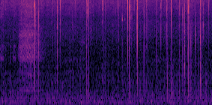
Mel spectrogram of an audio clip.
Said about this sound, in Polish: Mamy ogień. Jest ratunek.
